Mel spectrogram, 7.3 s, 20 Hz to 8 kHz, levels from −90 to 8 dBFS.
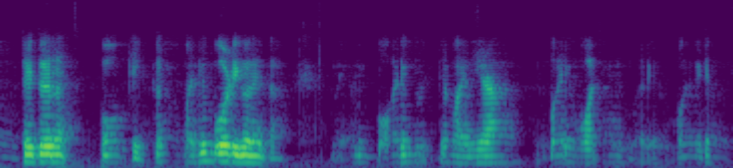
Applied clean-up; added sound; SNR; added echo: neural mask model DeepFilterNet 3.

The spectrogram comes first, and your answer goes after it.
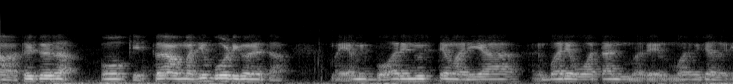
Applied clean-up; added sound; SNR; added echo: none; Wind; 15 dB; reverberation time 0.3 s.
